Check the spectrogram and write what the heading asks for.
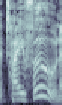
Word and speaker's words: typhoon: Typhoon is spelled T-Y-P-H-O-O-N. It's that P-H-F-sound like we find in telephone or emphasis or something like that. So it's not T-Y-F, it's T-Y-P-H-O-O-N.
